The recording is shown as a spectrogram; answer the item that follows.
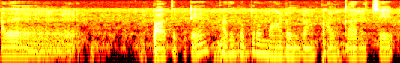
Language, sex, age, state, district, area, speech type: Tamil, male, 45-60, Tamil Nadu, Ariyalur, rural, spontaneous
